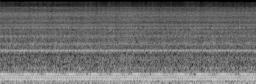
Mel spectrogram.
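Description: R&R DC spindle in a D&M4 CNC mill running at 100% override, a loud steady whine with constant tonal hum and no change throughout.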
